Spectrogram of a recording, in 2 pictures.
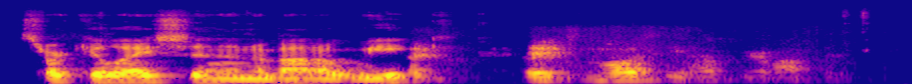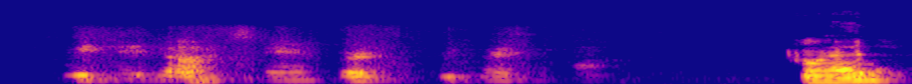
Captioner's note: background chatter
